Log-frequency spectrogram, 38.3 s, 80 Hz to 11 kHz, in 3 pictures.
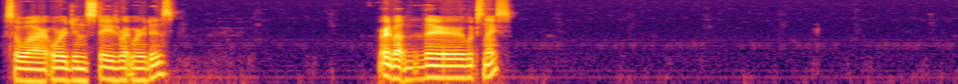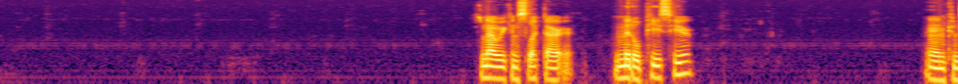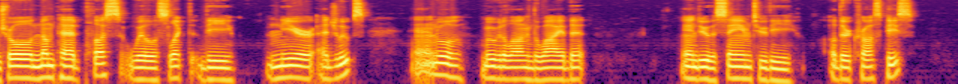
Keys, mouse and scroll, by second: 4.0 g, 8.0 a, 12.3 Tab, 17.7 Tab, 21.6 KP_Decimal, 24.8 ctrl+KP_Add, 27.6 ctrl+KP_Add, 29.9 g, 33.9 Tab, 34.6 Tab, 36.1 ctrl+KP_Add, 36.3 ctrl+KP_Add.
